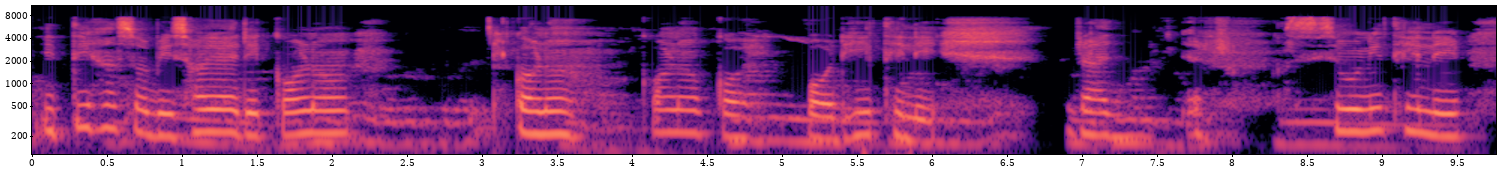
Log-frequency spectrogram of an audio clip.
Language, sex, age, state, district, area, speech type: Odia, female, 18-30, Odisha, Nuapada, urban, spontaneous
